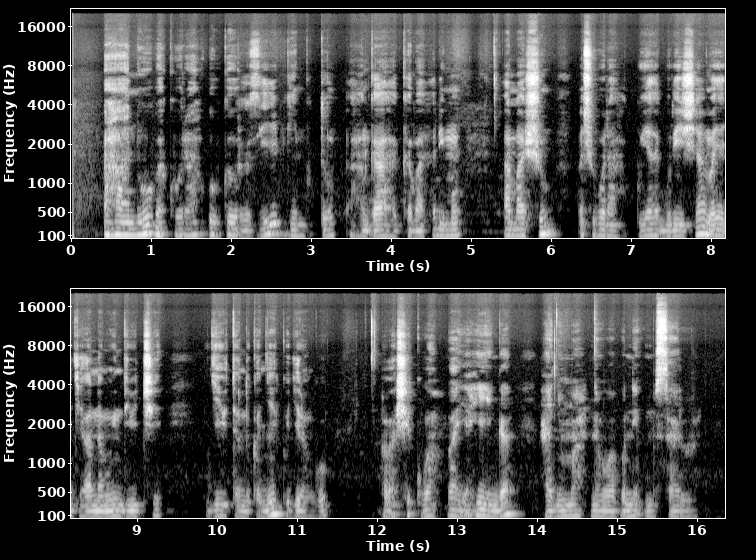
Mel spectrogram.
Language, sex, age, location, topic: Kinyarwanda, male, 18-24, Kigali, agriculture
